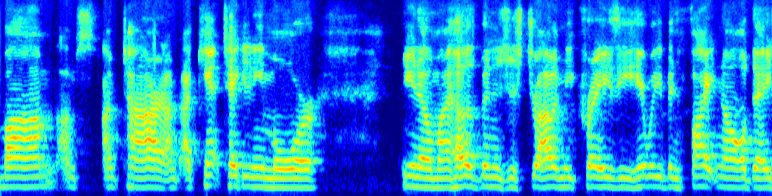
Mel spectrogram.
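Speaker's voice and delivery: acted, high, sobbing, worn-out tearful voice. Retelling a daughter phoning her mom late one night, imitating someone crying. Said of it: "her daughter's just crying and she's crying".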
